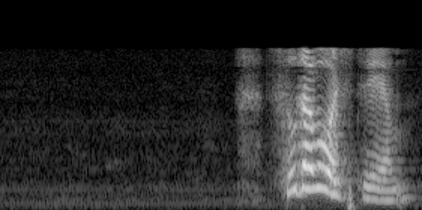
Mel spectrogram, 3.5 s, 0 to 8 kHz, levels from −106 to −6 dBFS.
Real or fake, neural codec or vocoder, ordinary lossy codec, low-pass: real; none; AAC, 16 kbps; 7.2 kHz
